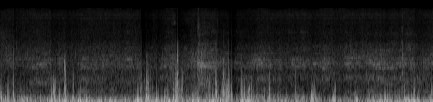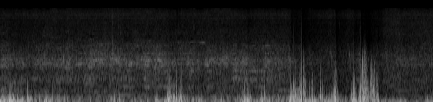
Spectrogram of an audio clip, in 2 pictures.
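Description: Rustling and crackling as a foam seedling roll (a 'snail') of sweet-corn seedlings is unrolled by gloved hands and soil crumbles off the roots, over a steady low rumble.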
